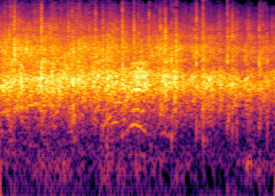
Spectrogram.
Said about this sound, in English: Especially, can we give the string quartet a good hand clap of praise, the people who are over there?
